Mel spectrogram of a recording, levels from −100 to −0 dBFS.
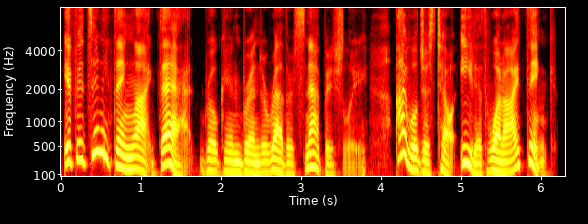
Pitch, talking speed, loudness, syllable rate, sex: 170 Hz, 170 wpm, -18 LUFS, 4.6 syllables/s, female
